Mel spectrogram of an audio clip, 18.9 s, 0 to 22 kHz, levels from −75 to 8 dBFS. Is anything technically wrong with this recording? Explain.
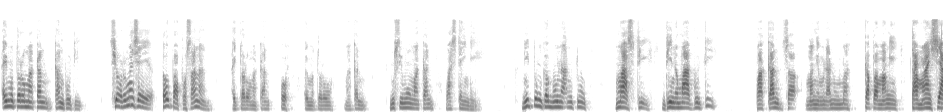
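Yes. Throughout the speech the treble stops at 10.5 kHz and the upper band is hissy and grainy, most likely from Vorbis compression at a low setting, fitting roughly 31 kbps, where detail is quantised so coarsely it turns into noise.

At 1.10 s, between "aimoto rumakang" and "puti soroimase topaposanan", a pre-echo occurs. The codec spread quantisation noise across a transform block, so noise meant for a sharp attack leaks into the quiet before it: an 11 ms hiss precedes a softened onset.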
